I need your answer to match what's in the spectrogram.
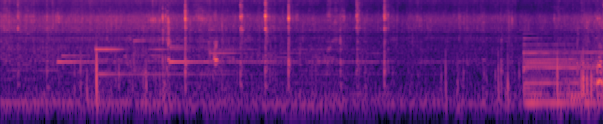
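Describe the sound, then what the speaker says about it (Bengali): Garlic crackles and sizzles in hot oil with a steady, fairly close hiss, while a utensil clinks and scrapes against the pan at irregular moments; the frying grows louder near the end. "রসুন তেলের মধ্যে পড়লেই একদম দেখুন বোঝা যায় বন্ধুরা, রান্না হচ্ছে।"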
